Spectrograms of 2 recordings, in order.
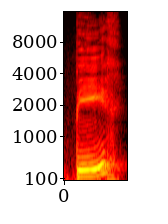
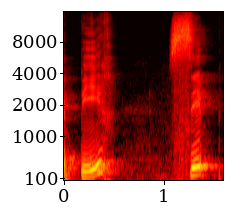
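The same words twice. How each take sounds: First: Percepção in four loud pieces, per, ce, pi, ção; percepção chopped per... ce... pi... ção; wrong syllable split. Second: Percepção in three slow beats, per, cep, ção; percepção split per... cep... ção, higher voice; correct syllable split. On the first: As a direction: sound out percepção with the p as its own syllable pi. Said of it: "poderia ter separado pra você assim". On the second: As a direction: sound out percepção with the p closing cep. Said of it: "a separação de percepção é daquele jeito". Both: Shown as a demonstration.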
